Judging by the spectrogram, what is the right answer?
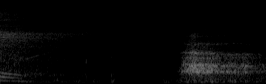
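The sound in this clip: A person breathing slowly during a guided meditation: a long, soft, airy breath that fades out, a brief silence, then a fuller, stronger breath. It is quiet and heard alone.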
